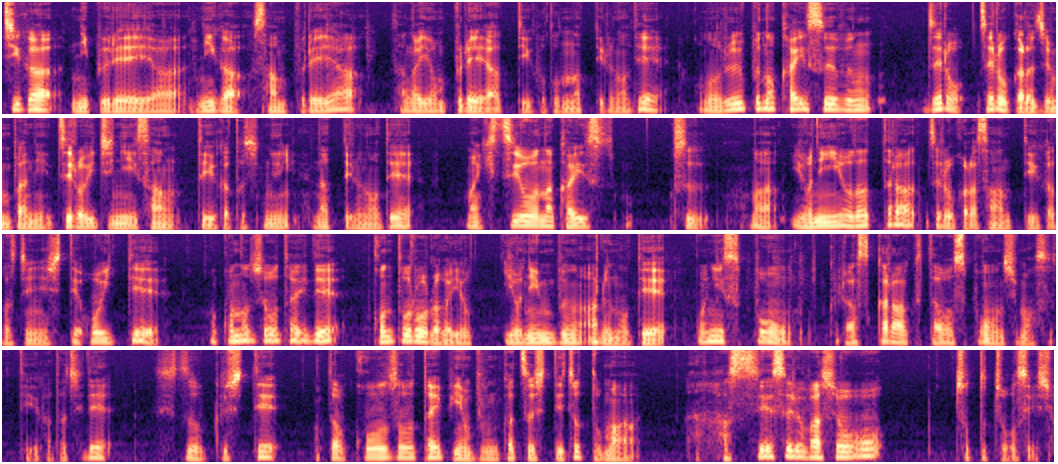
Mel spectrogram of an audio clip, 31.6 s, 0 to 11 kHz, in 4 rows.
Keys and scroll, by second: 1.1 2, 1.4 Return, 2.5 3, 2.8 Return, 21.0-22.4 typing.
